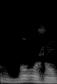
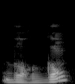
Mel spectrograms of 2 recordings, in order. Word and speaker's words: bourgeon: On fait attention, le son J, on va l'obtenir avec un G suivi d'un E, parce que derrière on a un O, donc si on ne met pas ce E, ça ne marche pas. Donc deuxième syllabe, G-E-O-N. Si on enlève le E, ça donne bourgon, donc c'est indispensable de le mettre, c'est la seule difficulté de ce mot-là.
